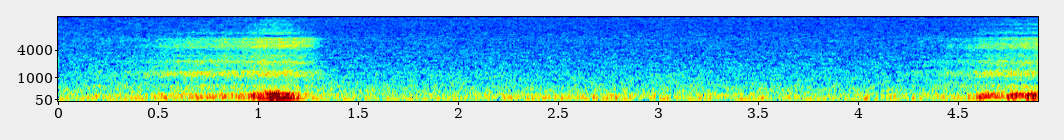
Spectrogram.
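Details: Female dog sleeping on her back, snoring like a human: two low, rough snoring breaths about three seconds apart in a quiet room; ordinary snoring.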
